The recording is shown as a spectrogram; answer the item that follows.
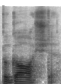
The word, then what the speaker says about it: Bagáiste: way I'm pronouncing that I'm putting more of an emphasis and stress on the end of the word bagÁISTE so the a-i-s-t-e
